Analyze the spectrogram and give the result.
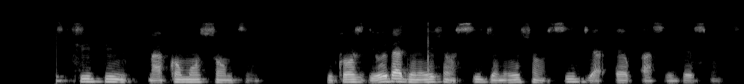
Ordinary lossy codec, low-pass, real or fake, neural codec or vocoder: none; none; real; none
